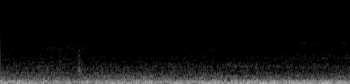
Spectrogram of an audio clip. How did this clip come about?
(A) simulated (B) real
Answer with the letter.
B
